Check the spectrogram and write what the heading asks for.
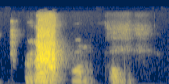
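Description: A dog barks three times in quick succession while someone wrestles with it, the first bark loud and drawn out, followed by two shorter, softer yaps, with no other sounds.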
